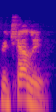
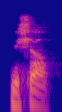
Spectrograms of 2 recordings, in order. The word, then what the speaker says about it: Michele: No, it's Michele. Michelle. No, Michele. It's Michael it's my first name is Italian for I'm Michael. But it's spelled like that. It's spelled Michele and it's pronounced Michele.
